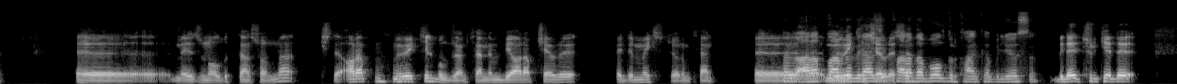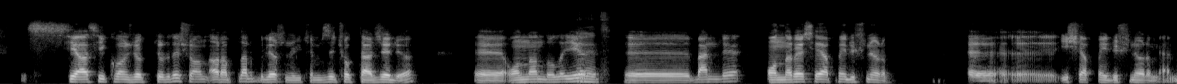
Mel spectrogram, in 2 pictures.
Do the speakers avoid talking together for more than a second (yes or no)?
no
